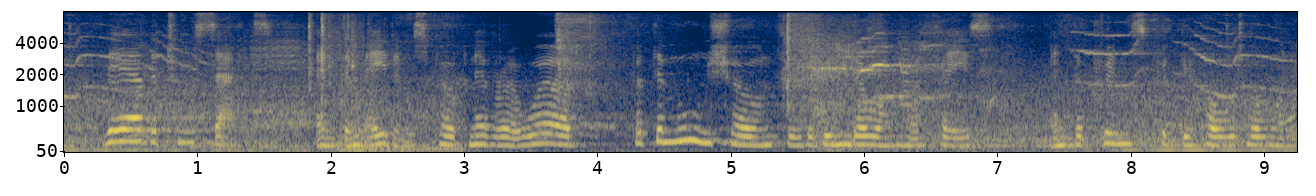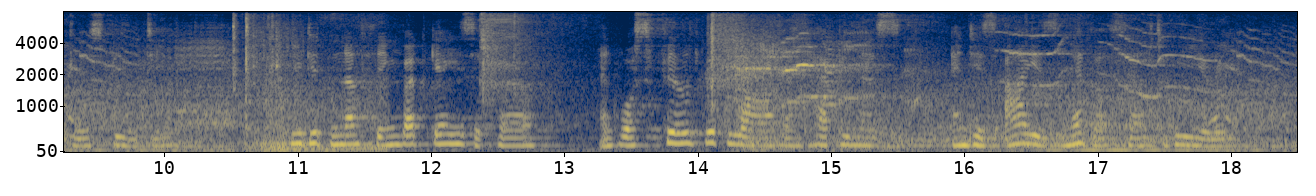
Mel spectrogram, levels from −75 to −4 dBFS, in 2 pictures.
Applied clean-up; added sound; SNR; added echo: none; Door; 5 dB; reverberation time 1.6 s.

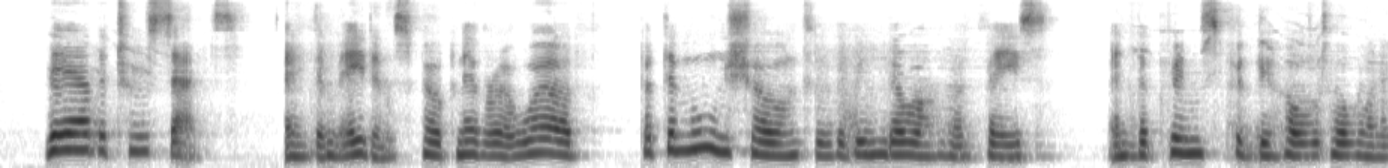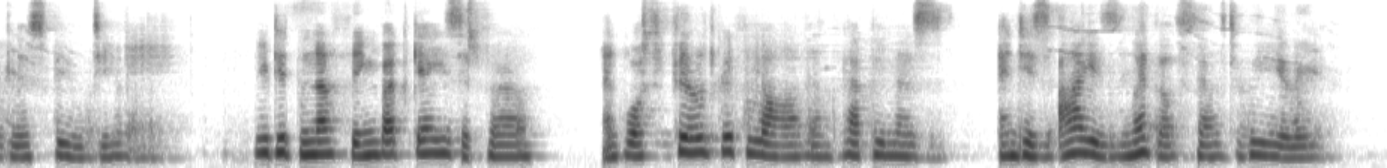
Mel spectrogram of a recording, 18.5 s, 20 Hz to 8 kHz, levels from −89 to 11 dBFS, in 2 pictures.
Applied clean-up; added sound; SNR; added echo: neural mask model DeepFilterNet 3.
